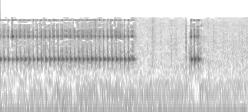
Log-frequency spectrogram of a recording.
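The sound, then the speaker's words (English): An old-style telephone bell rings with a rapid metallic trill for over a second, stops, then gives a brief second burst. The ringing is loud over a faint background hum. “There's the phone.”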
